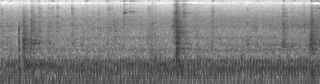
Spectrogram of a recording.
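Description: Bobcat compact articulated loader's engine idling steadily, with three sharp knocks of equipment being handled, the loudest about halfway through.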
